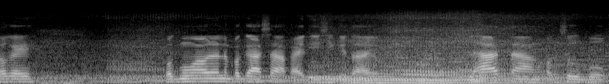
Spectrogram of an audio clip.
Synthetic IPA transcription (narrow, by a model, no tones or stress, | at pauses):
ʔoːkɛj | wɐɡ̚mɐmaːʔulanɐŋpɐɡʔaːsɐpaːhɪd̪̚iːsɪkɪt̪aːjo̰ | lɐɦat̪̚nɐŋpɐɡ̚suːbʊk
